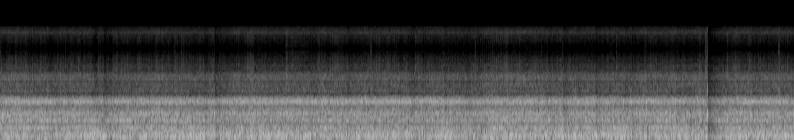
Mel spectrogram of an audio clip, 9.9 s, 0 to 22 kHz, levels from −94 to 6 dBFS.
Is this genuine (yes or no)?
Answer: yes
